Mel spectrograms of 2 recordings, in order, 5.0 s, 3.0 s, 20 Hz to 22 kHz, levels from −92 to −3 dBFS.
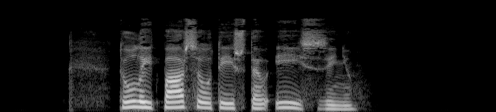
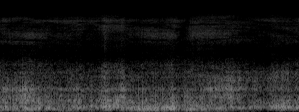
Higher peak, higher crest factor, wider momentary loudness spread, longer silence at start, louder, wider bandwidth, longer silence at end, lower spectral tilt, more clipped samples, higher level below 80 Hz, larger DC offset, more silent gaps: first, -6 dBFS vs -30 dBFS; about the same, 20 dB vs 20 dB; first, 11 LU vs 5 LU; first, 1.2 s vs 0 s; first, -24 LUFS vs -50 LUFS; second, 11.5 kHz vs 15.5 kHz; first, 1.4 s vs 0 s; about the same, -6.5 dB/octave vs -6.5 dB/octave; neither; about the same, -70 dBFS vs -74 dBFS; neither; neither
